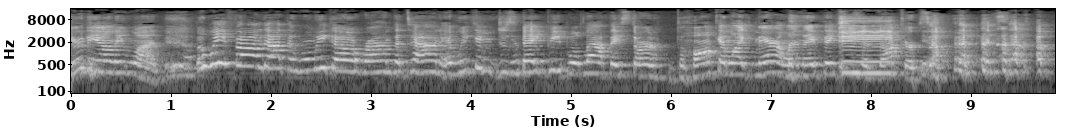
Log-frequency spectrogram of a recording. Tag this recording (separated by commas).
Speech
